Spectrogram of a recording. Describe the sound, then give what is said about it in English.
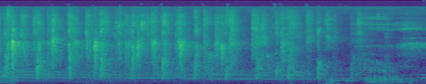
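A group of people at a church worship service claps steadily for several seconds, the sharp overlapping claps forming a loose rhythm over a low, sustained musical tone. “Amen. And clap.”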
